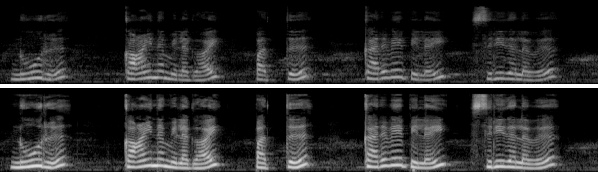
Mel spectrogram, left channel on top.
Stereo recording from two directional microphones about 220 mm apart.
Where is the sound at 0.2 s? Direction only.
40° right (ahead or behind).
